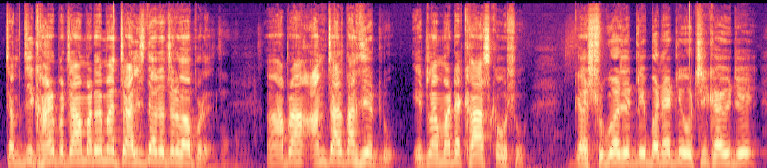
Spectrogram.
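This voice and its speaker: A man with a Gujarati accent giving a health lecture, unhurried and repetitive, pausing often with fillers. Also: high voice. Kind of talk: health talk mixing Gujarati and English.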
